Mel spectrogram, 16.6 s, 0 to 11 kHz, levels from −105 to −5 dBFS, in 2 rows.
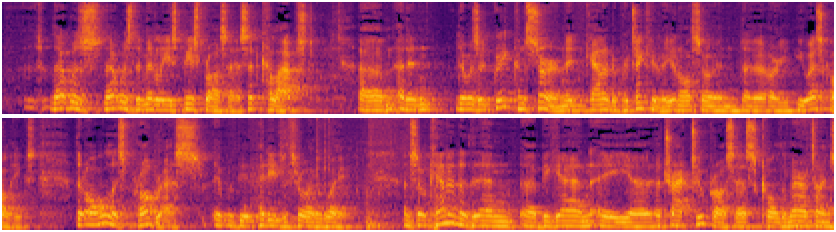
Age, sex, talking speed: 60-79, male, 200 wpm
